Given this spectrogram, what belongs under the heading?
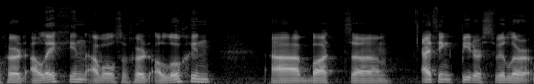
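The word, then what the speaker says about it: Alekhine: Well, most Americans will pronounce it something like Alakine. I pronounced it like that a long time ago, but in the original Russian, I believe it's Alechin.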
